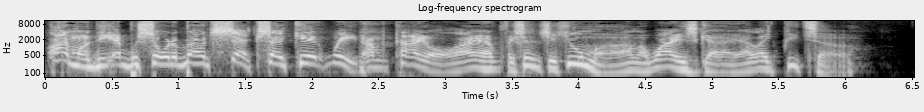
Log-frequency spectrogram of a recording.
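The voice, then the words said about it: Imitates another person's voice. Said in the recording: “That's my impression of you”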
